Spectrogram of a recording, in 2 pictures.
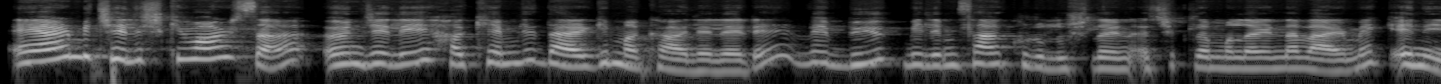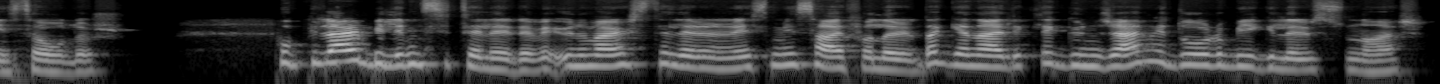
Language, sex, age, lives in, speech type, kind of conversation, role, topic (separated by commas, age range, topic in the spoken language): Turkish, female, 35-39, Greece, read, expert-assistant, expert, Kozmolojiyle ilgili okuduğum bilgilerin doğruluğunu nasıl kontrol edebilirim?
